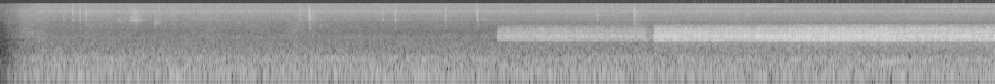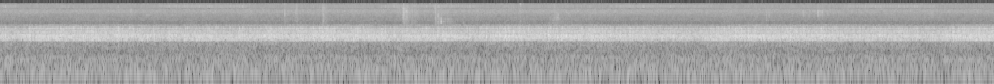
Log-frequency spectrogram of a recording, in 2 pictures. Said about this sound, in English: And this one, I really like the concept. He took a contact microphone and froze it into some water overnight, and then recorded the sound of the snow falling onto the ice.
